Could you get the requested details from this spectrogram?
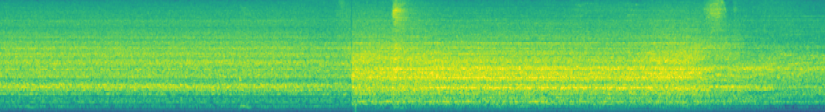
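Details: Ruud gas furnace that ran but wouldn't fire up, in heat mode with thermostat jumped out, air still in the gas line: steady blower hum, then sudden step up as the burner lights into an even roar that holds smoothly; normal firing.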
